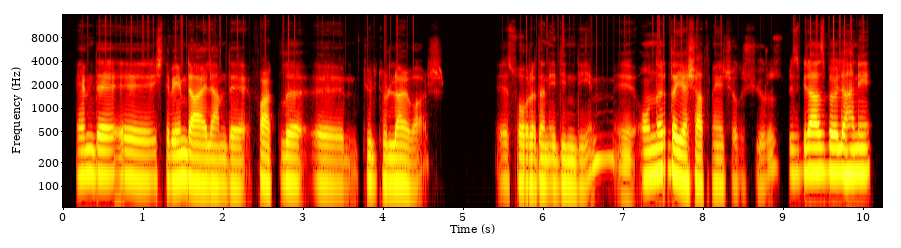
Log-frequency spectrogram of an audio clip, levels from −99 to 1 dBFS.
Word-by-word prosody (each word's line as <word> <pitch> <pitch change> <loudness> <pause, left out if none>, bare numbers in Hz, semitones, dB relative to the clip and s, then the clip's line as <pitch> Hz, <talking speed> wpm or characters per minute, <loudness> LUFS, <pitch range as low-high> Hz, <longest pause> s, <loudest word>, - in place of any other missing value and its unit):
Hem 140 +1 -1
de, 145 - +4 0.2
eee, 130 -2 -1
işte 125 -1 -7
benim 130 +1 +2
de - - +7
ailemde 110 -2 0
farklı, 115 0 -1
emm, 110 -2 -5
kültürler 115 -1 -2
var, 100 0 -9 0.7
eee, 120 0 -9
sonradan 115 -1 -2
edindiğim, 110 - -4
eee, 80 -2 -6
onları 150 +4 +2
da 150 - +7
yaşatmaya 115 -3 +1
çalışıyoruz. 110 - -14
Biz 145 +1 -8
biraz, 155 0 +5
böyle, 155 0 +6
hani, 150 +1 +2
115 Hz, 135 wpm, -26 LUFS, 110-145 Hz, 0.7 s, de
